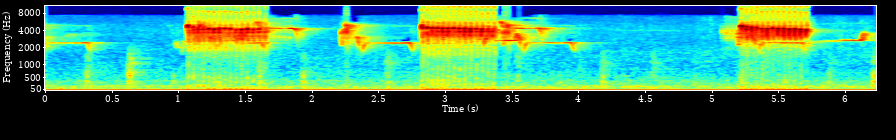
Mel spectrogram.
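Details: Female scarlet-backed flowerpecker giving a lure call to stimulate males: three buzzy, rapidly pulsed rattles about two seconds apart, with sharp high ticks and a thin, steady whistle in the pauses.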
